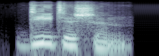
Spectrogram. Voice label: "dietitian", Indian

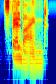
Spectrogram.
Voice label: "spellbind", Indian

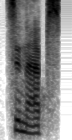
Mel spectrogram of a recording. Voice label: "synapse", Indian

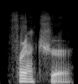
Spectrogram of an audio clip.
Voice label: "fracture", American

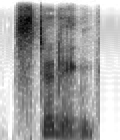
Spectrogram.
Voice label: "steading", Indian

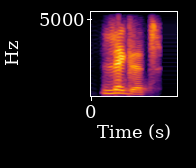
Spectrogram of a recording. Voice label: "legate", Indian

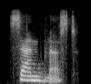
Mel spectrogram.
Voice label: "sandblast", Indian

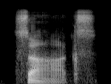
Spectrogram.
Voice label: "sox", British

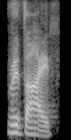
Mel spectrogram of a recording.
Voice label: "revive", Indian

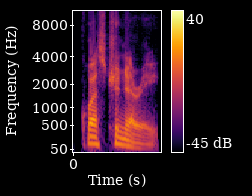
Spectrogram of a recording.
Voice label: "questionary", American

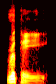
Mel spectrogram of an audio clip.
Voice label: "rappee", British

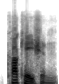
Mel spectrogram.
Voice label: "Caucasian", American

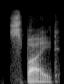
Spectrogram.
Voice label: "spite", American

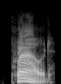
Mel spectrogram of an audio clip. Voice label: "proud", American

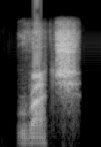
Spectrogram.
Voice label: "ratch", British

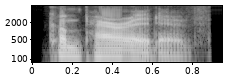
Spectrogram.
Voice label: "comparative", American

